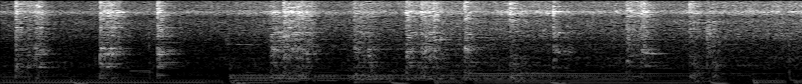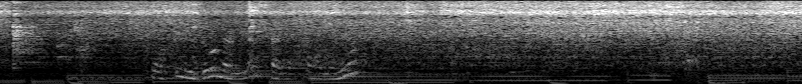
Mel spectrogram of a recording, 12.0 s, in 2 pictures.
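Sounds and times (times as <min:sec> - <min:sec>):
vegetables sizzling in a pan: 0:00.0 - 0:12.0
metal ladle scraping steel: 0:02.0 - 0:05.3.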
